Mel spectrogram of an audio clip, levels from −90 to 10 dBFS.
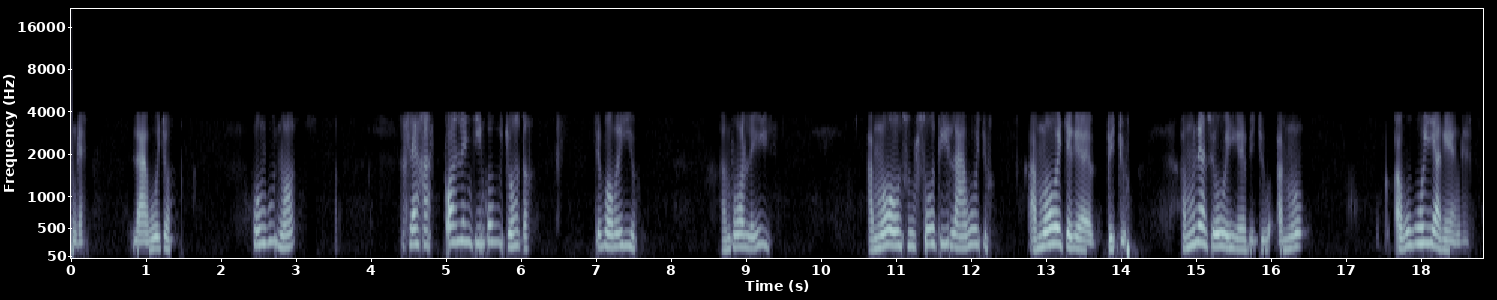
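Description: From start to finish, the speech carries heavy Codec 2 vocoder damage. The waveform itself is gone. Only pitch, voicing, energy and a spectral outline survive, rebuilt from sine waves. The result sounds robotic and buzzy, with nothing above 3.8 kHz. This fits the 3.2 kbit/s mode.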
